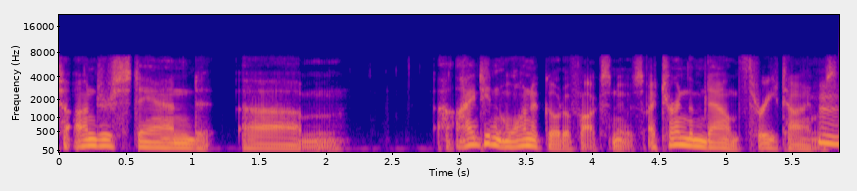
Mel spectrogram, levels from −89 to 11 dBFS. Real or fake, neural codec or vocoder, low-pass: real; none; 7.2 kHz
